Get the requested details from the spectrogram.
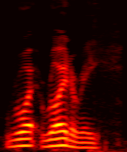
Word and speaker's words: reuteri: Yeah, the probiotic Al Ruderi, which we're going to see that become, actually it's pronounced Reuteri. – It's spelled R-E-U-T-E-R-I.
